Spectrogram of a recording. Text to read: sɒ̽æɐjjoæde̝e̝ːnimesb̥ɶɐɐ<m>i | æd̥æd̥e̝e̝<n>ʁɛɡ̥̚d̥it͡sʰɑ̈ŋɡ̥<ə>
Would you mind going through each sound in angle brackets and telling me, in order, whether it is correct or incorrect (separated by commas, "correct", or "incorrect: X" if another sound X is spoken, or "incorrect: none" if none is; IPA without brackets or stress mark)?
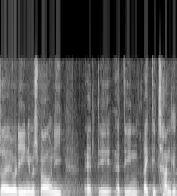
incorrect: n, correct, correct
